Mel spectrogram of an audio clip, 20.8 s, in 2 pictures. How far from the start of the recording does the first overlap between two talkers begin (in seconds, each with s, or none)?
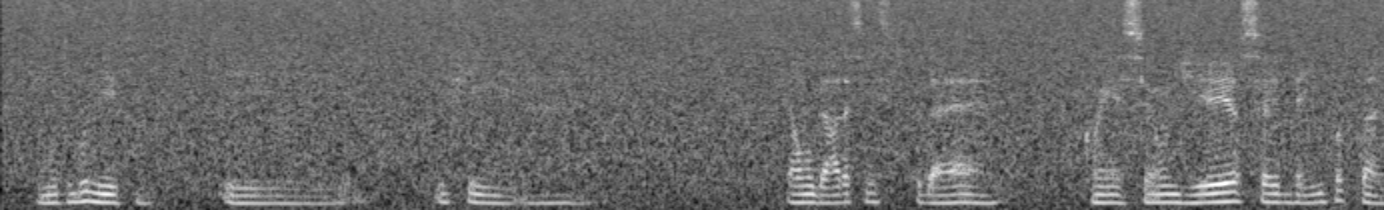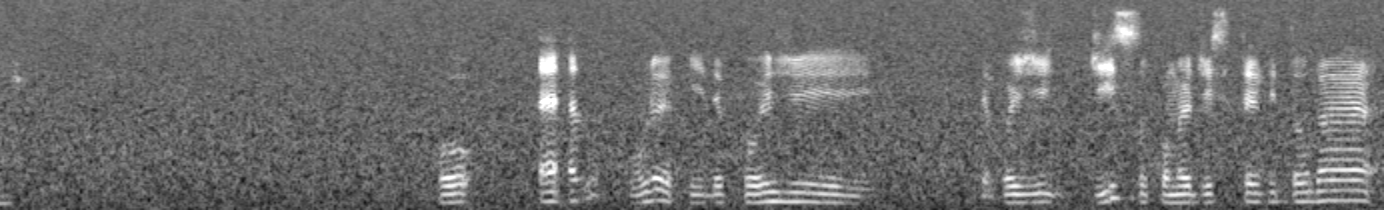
none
